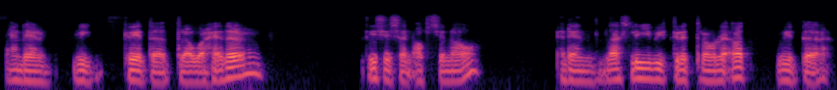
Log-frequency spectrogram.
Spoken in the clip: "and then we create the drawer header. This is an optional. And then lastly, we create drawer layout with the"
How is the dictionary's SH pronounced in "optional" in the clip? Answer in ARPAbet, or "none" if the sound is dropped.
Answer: S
